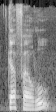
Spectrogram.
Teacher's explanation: را پر پیش ہے، را کو پر کر کے پڑھتے ہیں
